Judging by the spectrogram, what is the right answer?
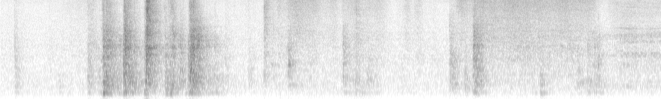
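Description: Clicks, knocks and rattles of an inkjet printer's plastic casing as it is worked with a screwdriver and its scanner lid is handled. There is a quick run of sharp clicks about a second in, then scattered clatter and scraping.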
